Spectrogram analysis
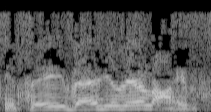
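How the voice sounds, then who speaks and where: A woman's voice: mid-range voice, animated, slow pace. An actress playing a bitter, taunting old widow in a radio drama, needling and ominous in her delivery. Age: older. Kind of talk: 1970s radio drama acting. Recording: dull, noisy old radio broadcast.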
